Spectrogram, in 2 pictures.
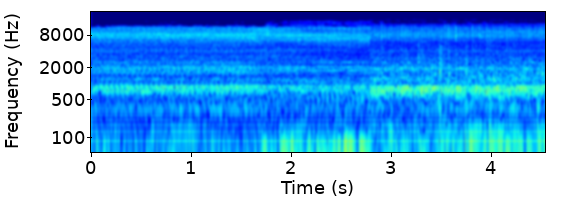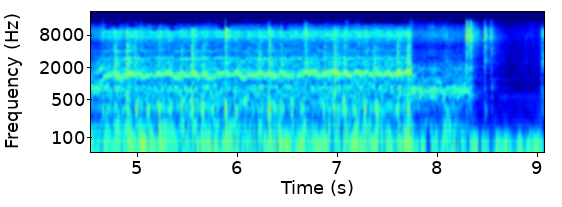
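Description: A KitchenAid stand mixer motor runs steadily with its beater working through stiff sugar cookie dough. Its whine steps up in pitch twice as the speed is raised, with clicking from the beater in the dough, then cuts off about eight seconds in.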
